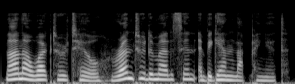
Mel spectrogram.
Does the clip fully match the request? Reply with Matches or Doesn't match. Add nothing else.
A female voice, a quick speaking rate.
Matches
